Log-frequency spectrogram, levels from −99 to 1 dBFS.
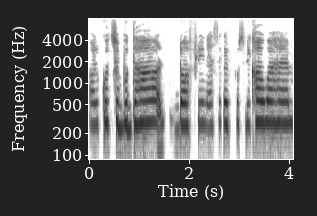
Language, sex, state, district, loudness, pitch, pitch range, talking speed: Hindi, female, Bihar, Jamui, -24 LUFS, 275 Hz, 265-280 Hz, 145 wpm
